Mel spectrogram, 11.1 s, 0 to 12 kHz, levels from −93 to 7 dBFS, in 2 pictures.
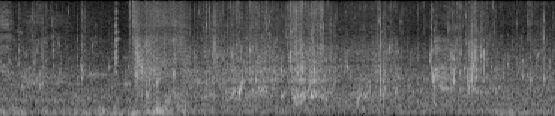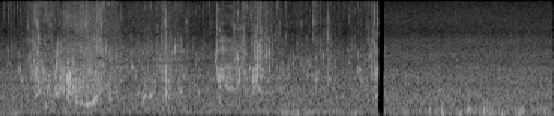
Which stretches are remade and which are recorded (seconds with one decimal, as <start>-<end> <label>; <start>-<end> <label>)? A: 0.0-1.3 recorded; 1.3-1.9 remade; 1.9-11.1 recorded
